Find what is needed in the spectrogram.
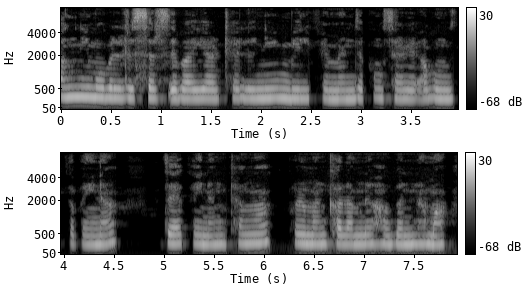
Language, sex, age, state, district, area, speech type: Bodo, female, 18-30, Assam, Kokrajhar, rural, read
